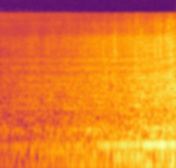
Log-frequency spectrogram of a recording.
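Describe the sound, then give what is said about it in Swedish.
A car engine hums as a vehicle arrives at the Domargård waste disposal site to drop off waste, the low rumble and tire noise growing steadily louder over a couple of seconds, with no voices. “Jag är nu här på Domargård och här är en del bilar nu på väg att föra avfall och, men annars så är det ganska lugnt skulle jag säga ändå.”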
